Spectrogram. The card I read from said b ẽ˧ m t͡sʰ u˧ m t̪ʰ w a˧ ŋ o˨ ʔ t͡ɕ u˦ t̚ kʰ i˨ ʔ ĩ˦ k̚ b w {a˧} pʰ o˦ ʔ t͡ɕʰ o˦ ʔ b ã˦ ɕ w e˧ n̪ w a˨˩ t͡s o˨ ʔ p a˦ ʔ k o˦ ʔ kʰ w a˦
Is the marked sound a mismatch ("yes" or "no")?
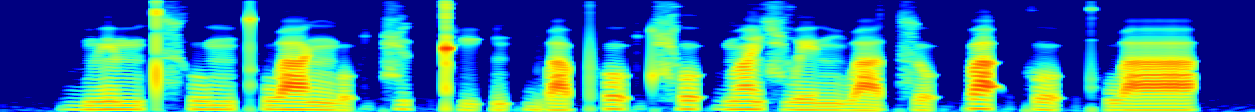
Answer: no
